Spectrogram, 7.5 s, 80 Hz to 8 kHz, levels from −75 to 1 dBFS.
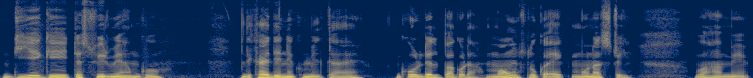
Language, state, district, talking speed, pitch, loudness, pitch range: Hindi, Arunachal Pradesh, Lower Dibang Valley, 150 wpm, 115 Hz, -17 LUFS, 100-130 Hz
